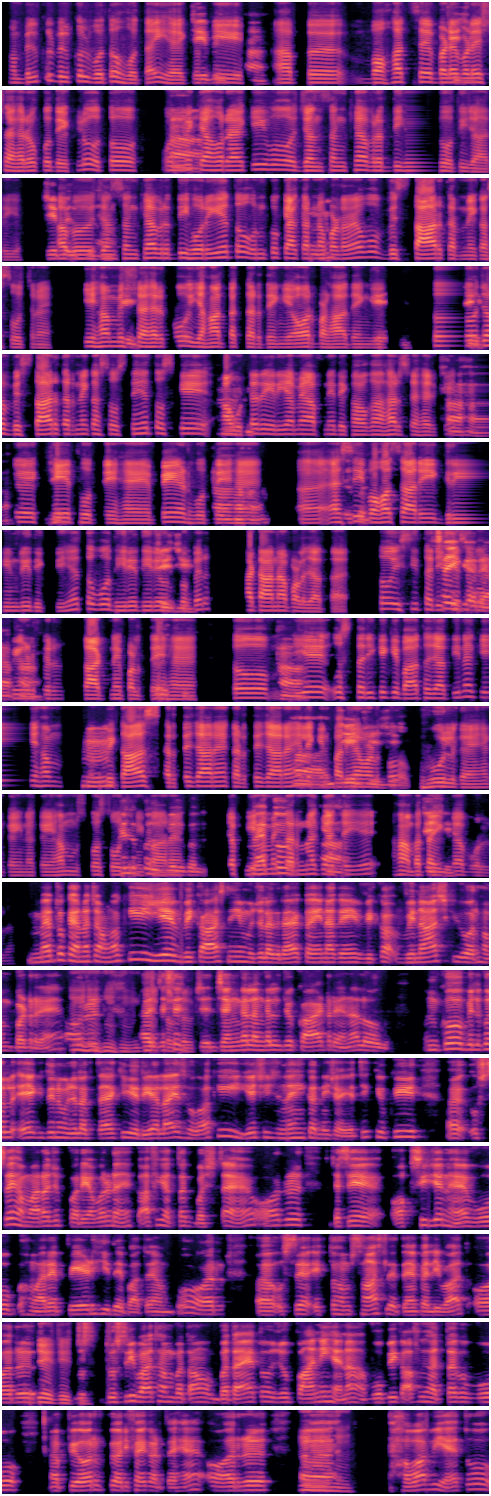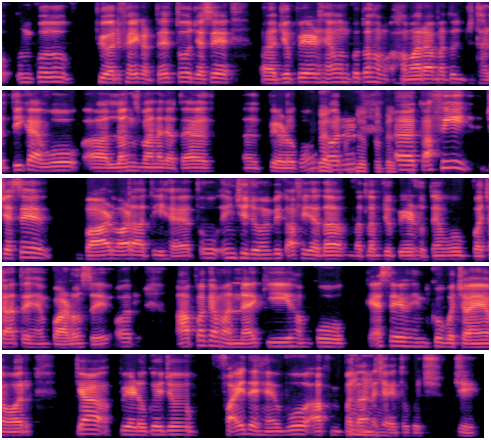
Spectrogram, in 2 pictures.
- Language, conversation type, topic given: Hindi, unstructured, क्या आपको लगता है कि जंगलों की कटाई रोकना ज़रूरी है, और क्यों?
- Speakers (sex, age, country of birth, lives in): male, 20-24, India, India; male, 30-34, India, India
- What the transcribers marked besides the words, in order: other background noise; mechanical hum; distorted speech; static; in English: "आउटर एरिया"; in English: "ग्रीनरी"; in English: "रियलाइज़"; tapping; in English: "प्योर प्यूरीफ़ाई"; in English: "प्यूरीफ़ाई"; in English: "लंग्स"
